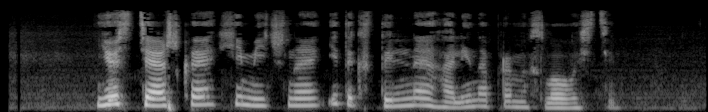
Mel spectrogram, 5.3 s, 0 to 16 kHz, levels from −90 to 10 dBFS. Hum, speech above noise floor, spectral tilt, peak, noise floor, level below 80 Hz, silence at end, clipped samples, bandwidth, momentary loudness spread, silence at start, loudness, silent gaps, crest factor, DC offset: none; 33 dB; -5 dB/octave; -2 dBFS; -55 dBFS; -64 dBFS; 0.65 s; under 0.1%; 11.5 kHz; 14 LU; 0.75 s; -23 LUFS; none; 22 dB; under 0.1%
